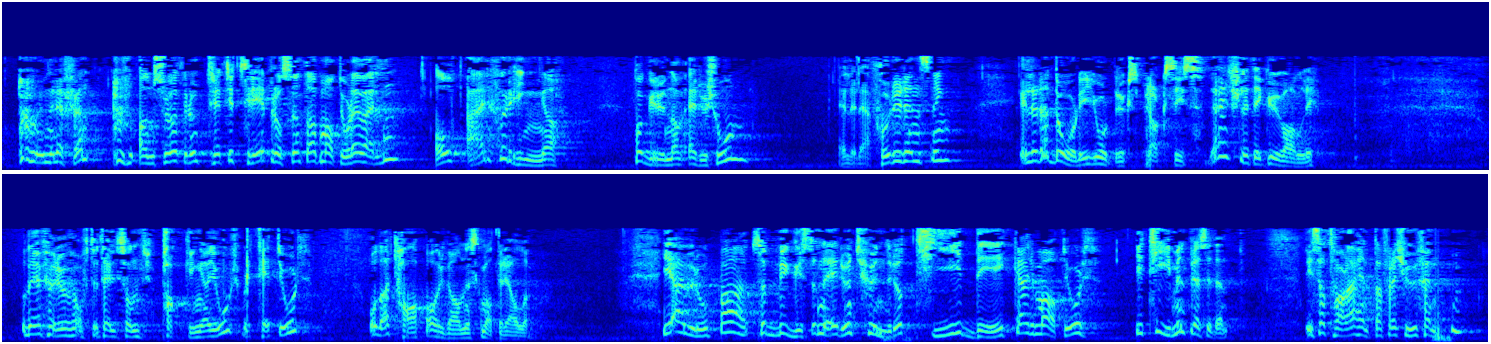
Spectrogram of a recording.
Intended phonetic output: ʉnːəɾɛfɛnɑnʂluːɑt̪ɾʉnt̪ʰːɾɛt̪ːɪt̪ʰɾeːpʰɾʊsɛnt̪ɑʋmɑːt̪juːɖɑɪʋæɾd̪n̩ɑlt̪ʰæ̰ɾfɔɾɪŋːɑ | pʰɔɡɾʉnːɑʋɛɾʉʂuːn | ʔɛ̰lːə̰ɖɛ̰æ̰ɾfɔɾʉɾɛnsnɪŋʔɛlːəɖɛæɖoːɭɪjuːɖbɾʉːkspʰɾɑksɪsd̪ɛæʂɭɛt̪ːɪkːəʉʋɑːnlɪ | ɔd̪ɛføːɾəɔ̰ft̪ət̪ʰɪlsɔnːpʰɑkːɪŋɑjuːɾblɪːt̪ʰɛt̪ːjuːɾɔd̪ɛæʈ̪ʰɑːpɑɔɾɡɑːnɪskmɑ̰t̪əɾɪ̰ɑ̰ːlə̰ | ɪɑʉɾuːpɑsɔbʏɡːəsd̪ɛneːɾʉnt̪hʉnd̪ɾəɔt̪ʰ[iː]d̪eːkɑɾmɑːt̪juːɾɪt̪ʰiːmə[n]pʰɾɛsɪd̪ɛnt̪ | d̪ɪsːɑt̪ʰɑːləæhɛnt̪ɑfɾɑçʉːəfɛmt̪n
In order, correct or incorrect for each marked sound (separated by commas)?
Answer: correct, correct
